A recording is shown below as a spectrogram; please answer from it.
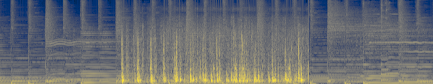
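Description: Compost being shaken back and forth on a wooden-framed wire-mesh sifting screen over a wheelbarrow: a dense run of quick rattling scrapes of soil and clumps on the mesh from about two and a half seconds in until about six seconds in. Background music plays throughout.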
